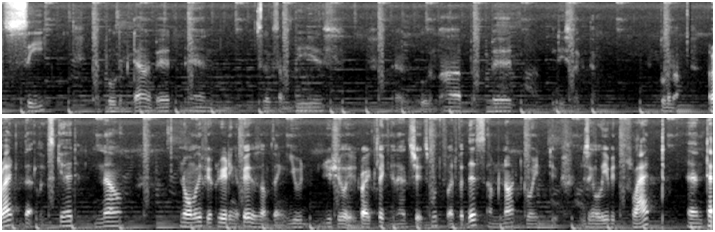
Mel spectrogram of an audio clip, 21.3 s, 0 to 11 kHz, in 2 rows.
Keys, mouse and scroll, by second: 1.2 g, 2.0-3.2 middle drag, 3.2 c, 5.3 middle click, 5.7 g, 7.4 middle click, 7.9 c, 9.8 middle click, 10.2 g, 11.1 middle click, 11.4 Tab, 11.6-13.4 middle drag, 13.4 right click, 14.0-14.7 middle drag, 14.7 scroll up 1, 15.0-15.3 middle drag, 15.3-17.4 right drag, 20.3 middle click, 21.0 click.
